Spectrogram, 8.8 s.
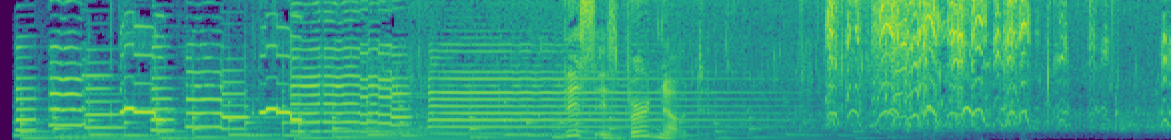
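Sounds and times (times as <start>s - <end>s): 
low musical tones: 0.1s - 6.7s
Harlequin Duck squeaks: 1.9s - 2.4s, 6.0s - 8.7s
speech: 4.4s - 5.3s.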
